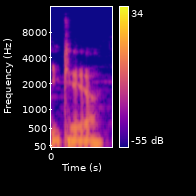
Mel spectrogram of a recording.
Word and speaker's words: Ikea: say that I say Ikea in the US even though I speak Swedish and I know it should be pronounced EA because it rhymes with E and that was like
